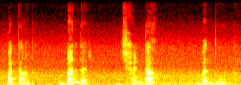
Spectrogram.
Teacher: यह है अंक का चिन्ह। अंक का उच्चारण हम नाक से करते हैं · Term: अनुस्वार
